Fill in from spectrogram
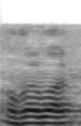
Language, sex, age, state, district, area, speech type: Maithili, male, 60+, Bihar, Madhepura, urban, spontaneous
